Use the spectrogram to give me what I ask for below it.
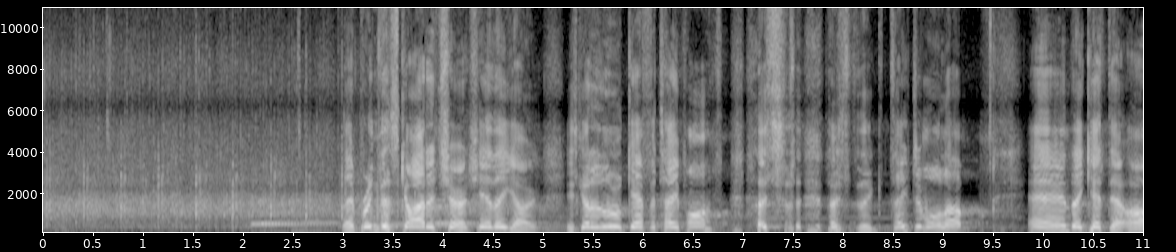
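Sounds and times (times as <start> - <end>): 
church congregation clapping: 0.0 - 4.2
speech: 3.0 - 10.9.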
